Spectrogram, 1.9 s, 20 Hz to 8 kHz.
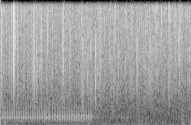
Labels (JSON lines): {"label": "biophony, croak", "recorder": "SoundTrap 500"}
